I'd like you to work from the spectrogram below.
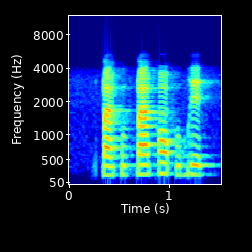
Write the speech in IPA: k͡p ã˧ k͡p u˧ k͡p ã˦ k ɔ̃˦˨ f u˨˦ b e˦˨

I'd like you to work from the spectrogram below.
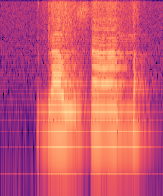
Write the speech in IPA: ɡ a˥˧ w s ã˦ m

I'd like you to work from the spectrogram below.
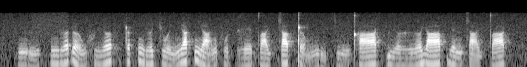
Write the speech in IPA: ŋ ɨ˨˩˨ | ŋ ɨ˧˥ ə̯ ɗ əː˨˩˦ w f i˧˥ ə̯ | ʈ ə˦˥ k̚ ŋ ɨ˧˥ ə̯ c u˨˩ ə̯ ɲ a˦˥ k̚ ɲ a˨˩˦ ŋ f u˨˩ t̚ ɣ e˧ t̪ a˧ j c a˦˥ t̚ ʈ ə˨˩˨ m ŋ i˨˩˨ c i˨˩ ŋ t̪ʰ aː˦˥ k̚ ɓ i˧ ə̯ ɣ ɨ˧˥ ə̯ j aː˦˥ t̚ j e˧ n c a˨˩ j t̪ a˦˥ k̚

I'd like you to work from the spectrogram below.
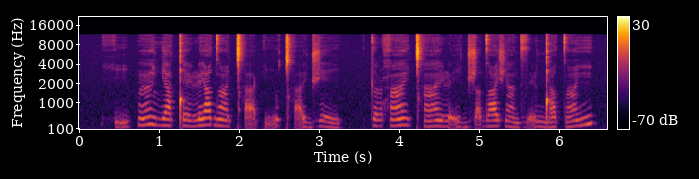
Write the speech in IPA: h ḭ p œ̃ ʎ a ǃ e ɭ e dˤ ẽ i̯ ǀʰ a̰ k ḭ u̯ ǀʰ a̰ y̯ d͡ʒ e i̯ | tˤ ɘ ɭ ħ ã i̯ ǀʰ ã i̯ ɭ ḛ i̯ d͡ʒ ḭ dˤ e ʃ ã d͡z ḛ ɭ ŋ͡ǃ ɪ tˤ ĩ

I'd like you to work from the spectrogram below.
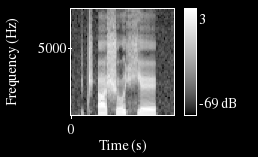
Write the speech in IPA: t͡ʃʼ a ʃ ʊ ç e

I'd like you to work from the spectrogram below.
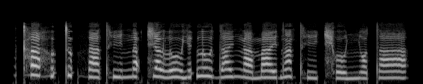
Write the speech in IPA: kʰ ä˦˨ h ʊ˦ ʔ t ʊ˦ ʔ θ ä˨ tʰ i˨ n ä˦ ʔ t͡ɕ a˦˨ ʊ̯ l o˦˨ ʊ̯ j ɪ˦ ʔ l o˦˨ ʊ̯ d a˦ ɪ̯ ŋ ä˨ m a˨ ɪ̯ d ã˦˨ tʰ i˨ t͡ɕʰ o˨ ɲ ɔ˨ t ä˦

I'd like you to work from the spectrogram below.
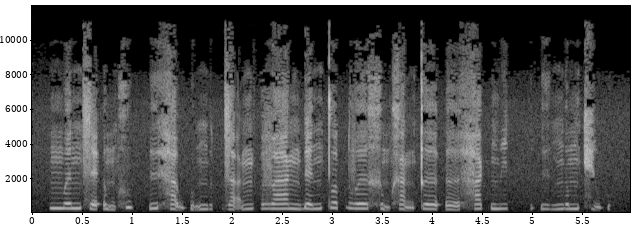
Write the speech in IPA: m əː˧ n s ɛ̰˧˨ ʔ ə̰˧˨ m x u˦˥ p̚ ʔ ɨ˨˦ h a̰˧˨ w ʔ ṵ˧˨ ŋ u˨˩ t̚ z a̰˧˥ ŋ | v aː˧ ŋ ɗ ɛ˨˦ n t̪ ɔ˦˥ t̚ v əː˧ x ə̰˧˨ m x a̰˧˨ ŋ t̪ əː˧ ʔ əː˧˩ h a˦˥ k̚ m i˦˥ t̚ | ʔ ɨ̤˨˩ ŋ ə˧ m t͡ɕ ṵ˧˨ ʔ

